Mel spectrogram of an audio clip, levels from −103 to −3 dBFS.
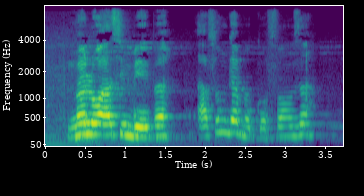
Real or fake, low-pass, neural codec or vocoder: real; 7.2 kHz; none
